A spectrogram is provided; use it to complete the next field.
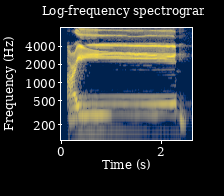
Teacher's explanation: یہ عین جو ہے یہ ہم نے حلق کے درمیان والے حصے سے ادا کرنا ہے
